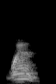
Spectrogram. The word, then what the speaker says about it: Nguyen: And it's like, no, it, it's it's pronounced Nguyen.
